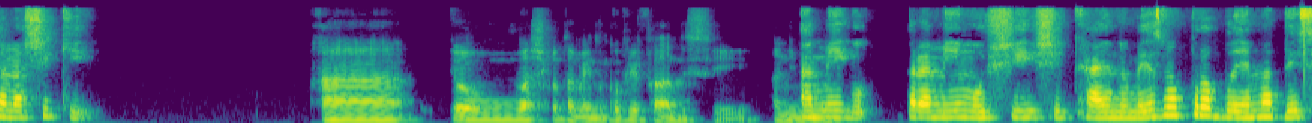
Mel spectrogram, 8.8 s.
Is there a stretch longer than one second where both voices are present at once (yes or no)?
no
